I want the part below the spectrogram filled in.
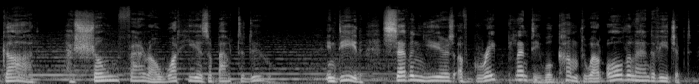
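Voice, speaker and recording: A man playing an earnest, wise young Hebrew interpreter of dreams, speaking in a measured, solemn way for an audio Bible drama. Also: on the high side, animated, music in the background. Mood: solemn, assured.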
